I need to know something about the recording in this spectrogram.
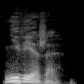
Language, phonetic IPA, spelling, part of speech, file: Russian, [nʲɪˈvʲeʐə], невежа, noun, Ru-невежа.ogg
- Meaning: boor, lout, ill-mannered person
